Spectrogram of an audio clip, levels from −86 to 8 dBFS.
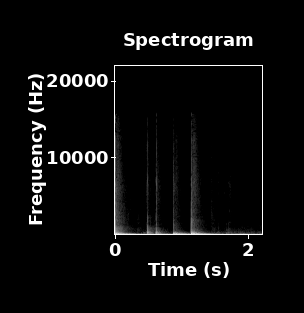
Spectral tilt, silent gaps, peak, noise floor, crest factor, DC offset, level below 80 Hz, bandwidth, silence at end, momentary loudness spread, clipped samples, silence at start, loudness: -9 dB/octave; none; 0 dBFS; -53 dBFS; 22 dB; under 0.1%; -24 dBFS; 3.3 kHz; 0.8 s; 20 LU; under 0.1%; 0 s; -23 LUFS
